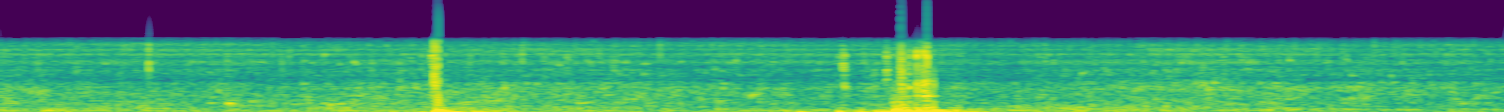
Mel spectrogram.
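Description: Water rumbles softly and steadily, heard from underwater.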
